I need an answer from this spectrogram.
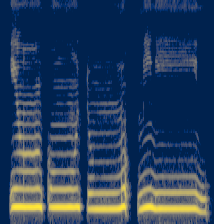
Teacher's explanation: So here you have to hide the sound of nun sakin. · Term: ikhfa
